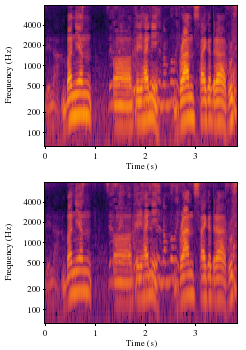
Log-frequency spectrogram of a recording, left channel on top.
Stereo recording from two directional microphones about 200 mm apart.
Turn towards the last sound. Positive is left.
turn(degrees=10)  # may be behind; listen again after turning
